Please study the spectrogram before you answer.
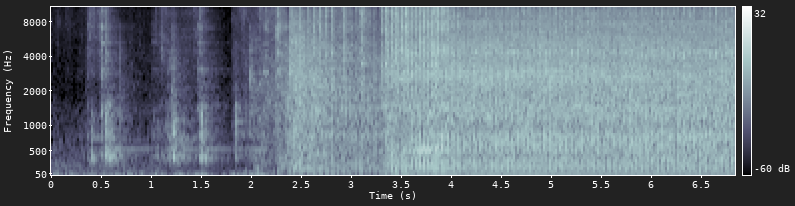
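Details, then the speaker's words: Campbell Hausfeld GN503100AC 5000 W generator, 9 hp Briggs Vanguard, choke on: cranks, catches and settles into heavy, slightly uneven chug; engine itself sounds good but clone 715670 carburetor runs it way too rich, unsuitable. "uh the carburetor not running the engine so well it's running the engine way too rich so that carb is I think ultimately going to get returned it is not suitable for this machine"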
